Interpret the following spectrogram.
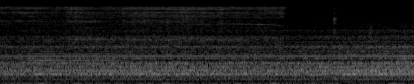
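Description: Steady, even hiss of workshop machinery as a wood lathe spins a large bowl.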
